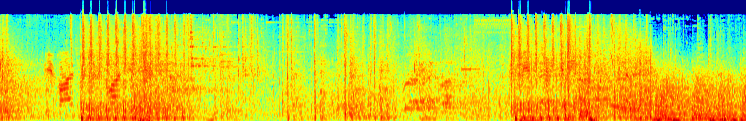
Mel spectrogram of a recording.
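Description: An automatic rifle fires.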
